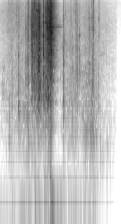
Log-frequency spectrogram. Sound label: groza misfire, weapons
